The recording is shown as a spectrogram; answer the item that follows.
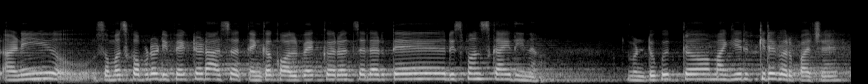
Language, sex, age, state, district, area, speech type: Goan Konkani, female, 30-45, Goa, Ponda, rural, spontaneous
